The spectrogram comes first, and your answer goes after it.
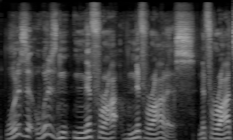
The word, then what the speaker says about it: Niforatos: This is Niforatos. How would you pronounce it specifically? You just say Niforatos.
